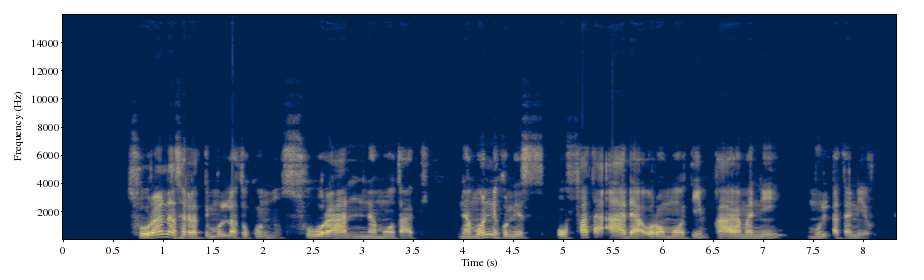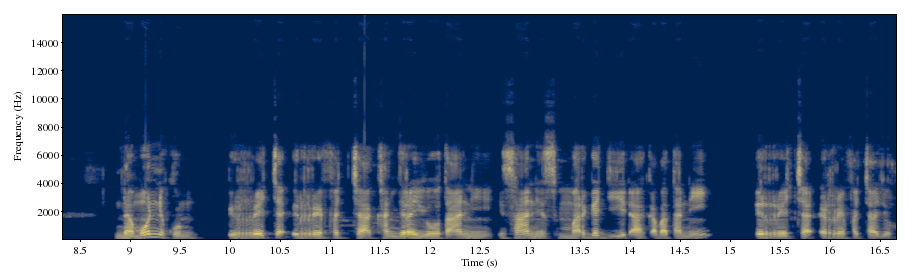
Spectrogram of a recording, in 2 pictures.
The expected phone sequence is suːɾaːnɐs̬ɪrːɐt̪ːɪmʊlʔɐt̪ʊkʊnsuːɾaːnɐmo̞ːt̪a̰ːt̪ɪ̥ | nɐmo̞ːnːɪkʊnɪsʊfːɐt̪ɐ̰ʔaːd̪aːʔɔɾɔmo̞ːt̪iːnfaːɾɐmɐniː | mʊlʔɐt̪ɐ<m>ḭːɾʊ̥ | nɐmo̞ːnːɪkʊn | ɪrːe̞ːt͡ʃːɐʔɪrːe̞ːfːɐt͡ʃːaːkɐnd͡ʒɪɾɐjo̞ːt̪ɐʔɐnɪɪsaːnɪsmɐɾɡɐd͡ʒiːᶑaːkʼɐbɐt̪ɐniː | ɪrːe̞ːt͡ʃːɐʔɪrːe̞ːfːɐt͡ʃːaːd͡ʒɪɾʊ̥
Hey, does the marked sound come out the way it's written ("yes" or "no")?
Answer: no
